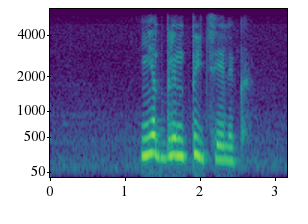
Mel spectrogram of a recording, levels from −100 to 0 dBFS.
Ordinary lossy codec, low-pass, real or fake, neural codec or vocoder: Opus, 64 kbps; 5.4 kHz; real; none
